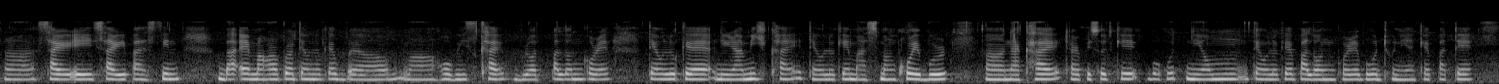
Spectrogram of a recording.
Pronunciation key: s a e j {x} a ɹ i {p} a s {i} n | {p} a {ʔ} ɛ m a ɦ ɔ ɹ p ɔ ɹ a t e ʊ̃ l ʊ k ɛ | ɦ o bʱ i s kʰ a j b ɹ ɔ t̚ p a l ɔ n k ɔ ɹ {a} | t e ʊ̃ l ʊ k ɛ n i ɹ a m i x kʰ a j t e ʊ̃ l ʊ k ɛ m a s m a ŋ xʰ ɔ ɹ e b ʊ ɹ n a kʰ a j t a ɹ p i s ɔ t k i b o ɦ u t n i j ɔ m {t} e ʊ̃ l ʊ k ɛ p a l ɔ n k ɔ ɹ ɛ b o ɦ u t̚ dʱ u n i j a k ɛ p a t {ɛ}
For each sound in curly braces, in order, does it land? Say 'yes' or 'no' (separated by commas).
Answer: no, yes, yes, no, yes, no, yes, yes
